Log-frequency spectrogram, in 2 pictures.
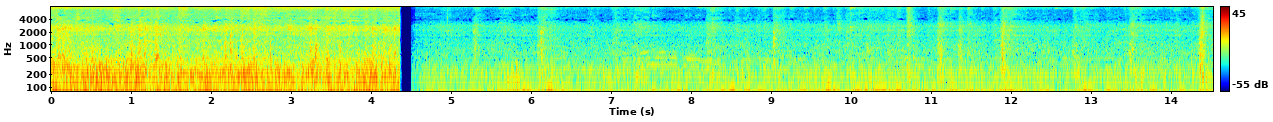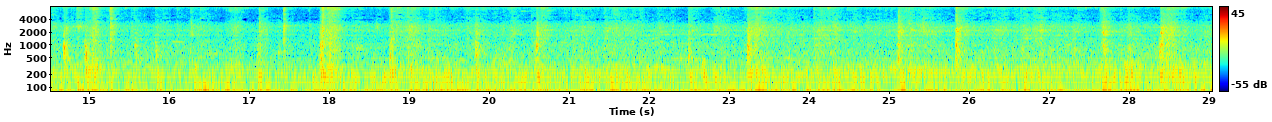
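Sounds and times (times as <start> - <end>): wheels clacking over rail joints: 0.0 - 29.0
wheels rumbling on rail: 0.0 - 29.0.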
